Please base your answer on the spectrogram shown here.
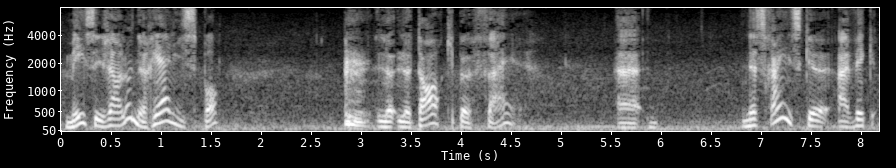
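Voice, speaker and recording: A live streamer with a Québécois French accent gives unscripted commentary, rambling and thinking aloud with many restarts and fillers, earnest and prone to emphatic rhetorical questions. His voice is a little high, sing-song and fairly bright, and he takes it slowly with frequent pauses. There's slight background noise.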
